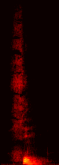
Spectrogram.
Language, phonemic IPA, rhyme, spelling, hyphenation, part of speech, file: Dutch, /ɣɔm/, -ɔm, gom, gom, noun, Nl-gom.ogg
- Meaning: 1. gum, various viscous or sticky substances exuded by certain plants or produced synthetically 2. an object made from gum 3. alternative form of gum (“eraser”)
